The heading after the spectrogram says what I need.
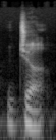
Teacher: इसके बाद एफ्रिकेट साउंड्स हैं जो प्लोजिव भी हैं और फ्रिकेटिव भी हैं, यानी ट की तरह का स्टॉप होगा और श की तरह फ्रिक्शन होगी, तो ये साउंड बनेगा च और ये वॉइसलेस है। उसके बाद ड की तरह स्टॉप होगा और य की तरह फ्रिक्शन होगी और ये साउंड बनेगा ज, जो कि वॉइस्ड है।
